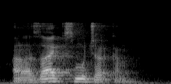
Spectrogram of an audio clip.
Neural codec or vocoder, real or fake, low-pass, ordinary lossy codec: none; real; 7.2 kHz; none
